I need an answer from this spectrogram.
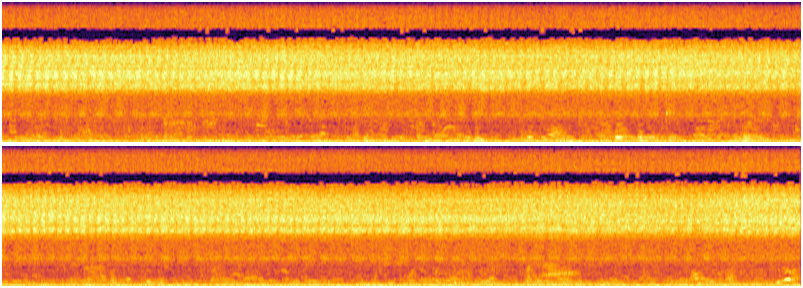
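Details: Cicadas calling at sunset on the steep coast of Cape Fiolent, Crimea: a dense, unbroken high-pitched buzzing drone holds steady throughout, with a soft wash of waves underneath.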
